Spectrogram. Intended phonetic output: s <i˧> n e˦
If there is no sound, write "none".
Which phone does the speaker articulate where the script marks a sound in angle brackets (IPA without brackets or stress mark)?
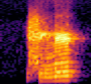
i˧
